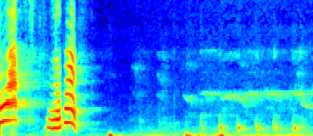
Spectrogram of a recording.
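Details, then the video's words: Indian ringneck parakeet kept as a pet gives two or three loud, harsh squawks at the start, then soft low taps and a faint thin tone fill the rest. "Ringneck parrot natural voice"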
